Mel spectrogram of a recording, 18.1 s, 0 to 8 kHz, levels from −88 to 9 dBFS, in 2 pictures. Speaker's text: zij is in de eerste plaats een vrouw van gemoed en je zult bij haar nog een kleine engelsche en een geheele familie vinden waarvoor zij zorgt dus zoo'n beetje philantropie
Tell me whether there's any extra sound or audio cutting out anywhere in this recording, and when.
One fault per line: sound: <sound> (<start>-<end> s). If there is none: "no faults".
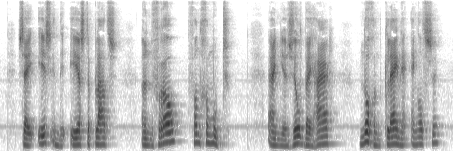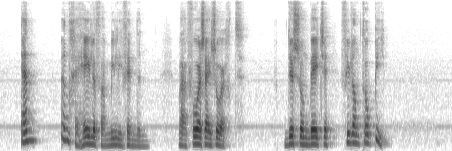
no faults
